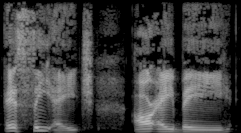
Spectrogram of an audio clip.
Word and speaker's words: Schrab: of the name Rob Schrab and that's how I pronounce it. S H uh S C H R A B And that's how I pronounce it, Schrab.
